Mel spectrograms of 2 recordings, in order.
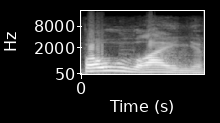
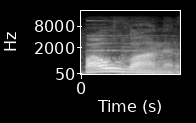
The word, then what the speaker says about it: Paulaner: розумієш да не кажіть паулайer не кажіть паулайer паунеer паулаaner Отак правильно е ми сьогодні з ліночкою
